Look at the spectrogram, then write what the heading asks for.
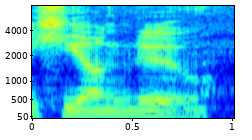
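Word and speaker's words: Xiongnu: They may or may not come from the Hyangnu, if I'm pronouncing that correctly. That's spelled with an X.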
